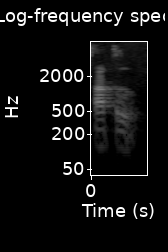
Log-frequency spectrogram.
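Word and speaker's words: subtle: এই ওয়ার্ডটা এস ইউ বি এল ই beta উচ্চারণ হয় না সাটল সাটল মানে হচ্ছে সূক্ষ অতটা স্পষ্ট না লুকায়িত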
